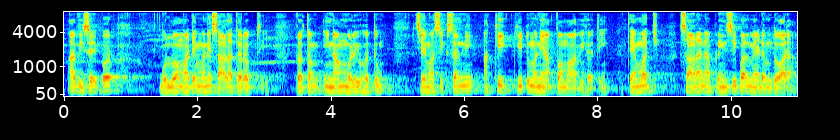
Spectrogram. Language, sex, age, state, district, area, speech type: Gujarati, male, 30-45, Gujarat, Ahmedabad, urban, spontaneous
